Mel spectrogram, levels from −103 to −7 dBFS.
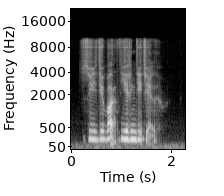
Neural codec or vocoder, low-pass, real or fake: autoencoder, 22.05 kHz, a latent of 192 numbers a frame, VITS, trained on many speakers; 9.9 kHz; fake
